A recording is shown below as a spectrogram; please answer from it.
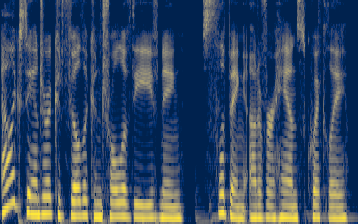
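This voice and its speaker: A woman's voice: on the low side, fairly quick, darkish tone, soft background music. A woman podcast host narrating a scripted comedic story.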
